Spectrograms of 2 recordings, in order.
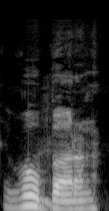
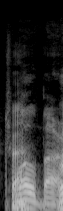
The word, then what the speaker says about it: Woburn: Woburn. Wo typ Woburn. Som, wow! Don't burn me!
